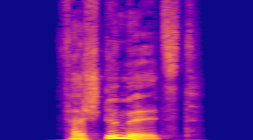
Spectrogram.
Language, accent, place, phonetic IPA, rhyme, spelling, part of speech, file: German, Germany, Berlin, [fɛɐ̯ˈʃtʏml̩st], -ʏml̩st, verstümmelst, verb, De-verstümmelst.ogg
- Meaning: second-person singular present of verstümmeln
